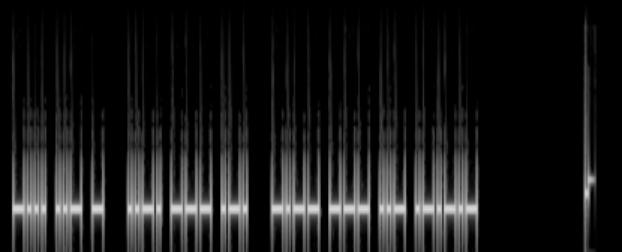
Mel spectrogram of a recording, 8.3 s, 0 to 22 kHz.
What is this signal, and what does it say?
Morse code, heard as a keyed tone, about 25 wpm, 700 Hz. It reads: BUT FOR YOU.
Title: Sentences from Top 1300 Words 25wpm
